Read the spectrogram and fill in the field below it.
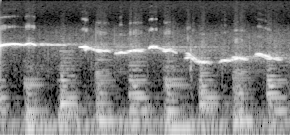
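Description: A person whistles a bright, wavering melody, clear and close, carried over a steady bouncing musical accompaniment with regular rhythmic pulses underneath.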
